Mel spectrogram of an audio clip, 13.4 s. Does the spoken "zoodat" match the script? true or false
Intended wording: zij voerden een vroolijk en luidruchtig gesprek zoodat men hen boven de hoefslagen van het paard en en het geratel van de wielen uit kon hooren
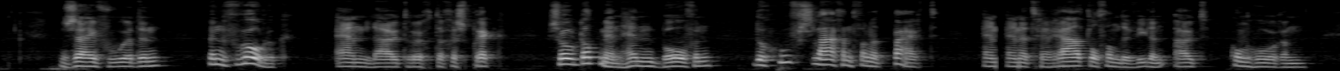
true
